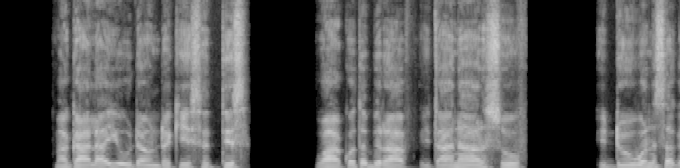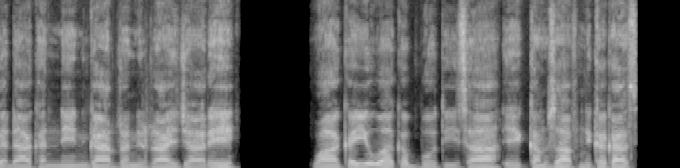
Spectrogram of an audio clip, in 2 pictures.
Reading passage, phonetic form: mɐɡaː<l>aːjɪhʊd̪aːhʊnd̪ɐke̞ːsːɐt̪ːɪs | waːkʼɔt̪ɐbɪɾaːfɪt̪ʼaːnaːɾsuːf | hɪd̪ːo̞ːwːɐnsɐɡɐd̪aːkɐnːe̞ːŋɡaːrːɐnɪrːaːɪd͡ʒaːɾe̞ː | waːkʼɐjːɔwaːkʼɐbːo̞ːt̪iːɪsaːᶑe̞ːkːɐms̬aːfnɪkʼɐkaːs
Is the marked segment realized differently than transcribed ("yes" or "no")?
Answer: no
